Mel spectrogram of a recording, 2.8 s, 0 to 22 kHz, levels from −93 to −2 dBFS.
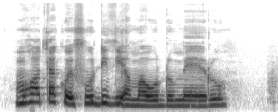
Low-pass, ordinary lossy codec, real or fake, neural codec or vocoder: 19.8 kHz; none; fake; vocoder, 44.1 kHz, 128 mel bands, Pupu-Vocoder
